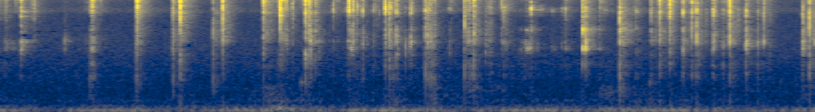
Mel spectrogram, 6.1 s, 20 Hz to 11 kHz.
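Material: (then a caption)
PLA plastic. Fingernails and fingertips scratch and tap on a small white, solid PLA plastic 3D-printed ghost toy. Quick, sharp, bright clicks and dry scratchy strokes come in a rapid, irregular stream, each dying away almost instantly. A steady low rumble sits underneath throughout.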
